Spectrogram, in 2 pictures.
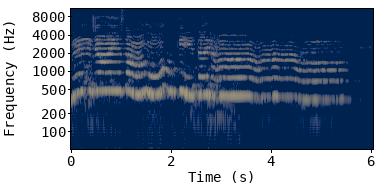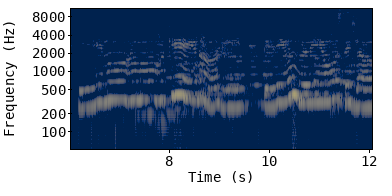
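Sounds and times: woman singing unaccompanied: 0.0 - 5.6, 6.2 - 12.0.

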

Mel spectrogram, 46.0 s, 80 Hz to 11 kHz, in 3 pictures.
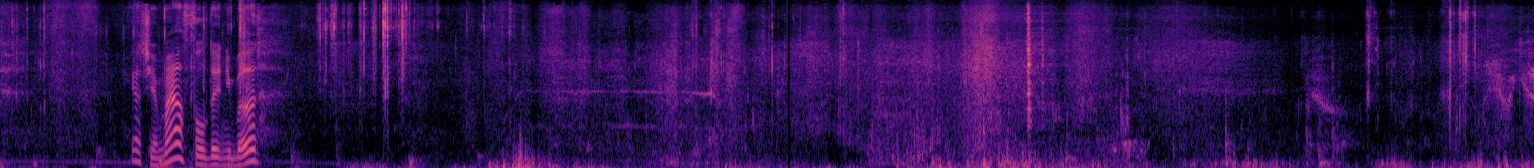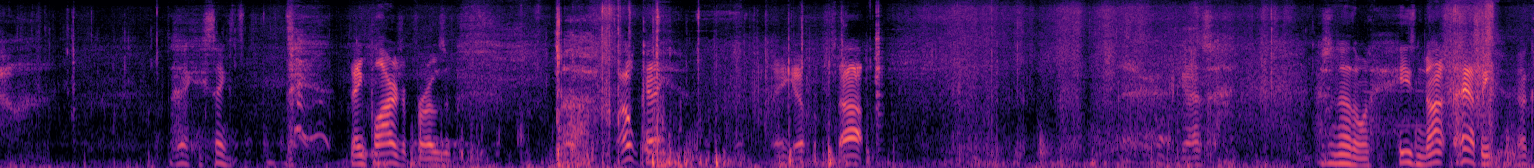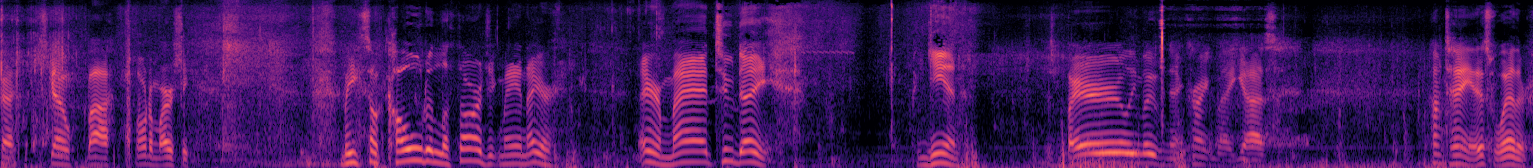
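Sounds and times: wind rumbling on microphone: 0.0 - 46.0.

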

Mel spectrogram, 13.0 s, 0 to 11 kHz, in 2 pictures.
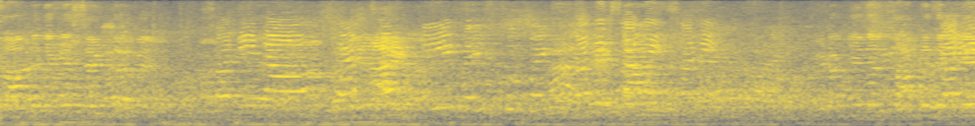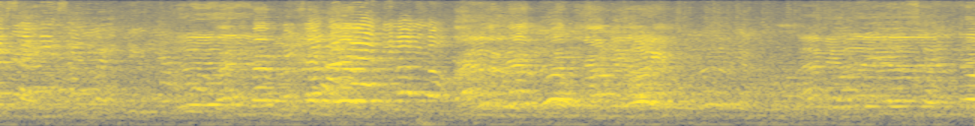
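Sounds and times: people talking over one another: 0.0 - 13.0.

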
